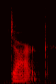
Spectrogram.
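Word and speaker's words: Darc: Studio dark on Instagram d-a-r-c pronounced dark um and uh Camp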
